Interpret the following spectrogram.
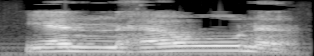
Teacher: نون ساکن کے بعد حروف حلقی میں سے ہا آ رہا ہے، آپ نے یہاں پہ اظہار کرنا ہے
